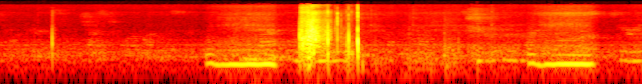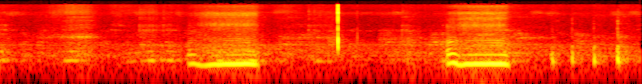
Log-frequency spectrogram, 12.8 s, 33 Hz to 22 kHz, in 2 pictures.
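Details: Sleeping dog snoring: low rumbling snores about every three seconds, roughly 20 breaths a minute, with faint room noise between.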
